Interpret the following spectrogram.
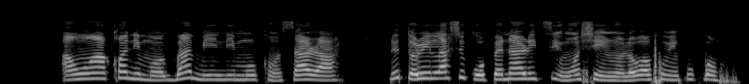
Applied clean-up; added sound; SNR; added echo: neural mask model Resemble Enhance denoiser.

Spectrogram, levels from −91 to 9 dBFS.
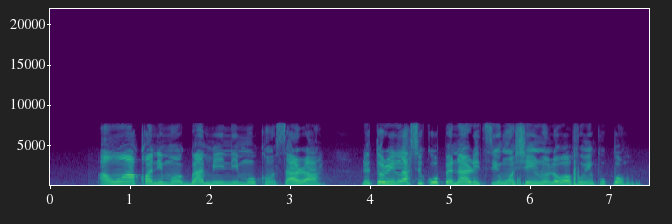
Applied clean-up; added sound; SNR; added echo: none; none; none; none.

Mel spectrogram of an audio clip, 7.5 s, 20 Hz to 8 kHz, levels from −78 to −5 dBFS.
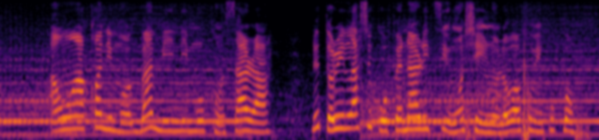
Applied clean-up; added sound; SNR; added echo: none; Race car, auto racing / Accelerating, revving, vroom; 7 dB; none.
